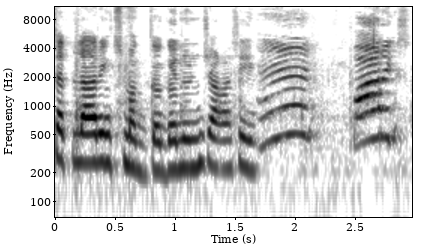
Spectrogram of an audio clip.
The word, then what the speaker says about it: pharynx: Parings pala pagbigkas nun.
